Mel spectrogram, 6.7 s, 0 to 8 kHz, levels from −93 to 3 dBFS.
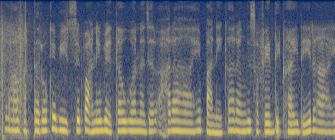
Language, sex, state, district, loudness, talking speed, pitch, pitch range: Hindi, female, Uttarakhand, Tehri Garhwal, -16 LUFS, 180 wpm, 200 Hz, 190-210 Hz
